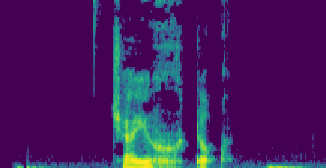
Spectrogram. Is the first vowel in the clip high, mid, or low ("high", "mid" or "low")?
low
